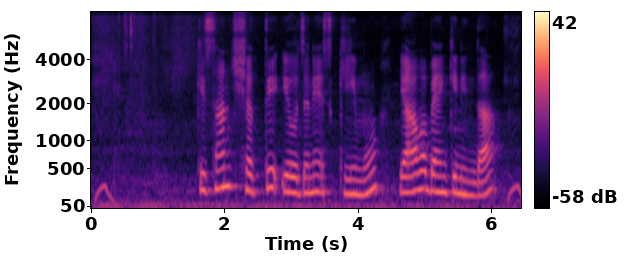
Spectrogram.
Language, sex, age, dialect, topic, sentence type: Kannada, female, 36-40, Mysore Kannada, agriculture, question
